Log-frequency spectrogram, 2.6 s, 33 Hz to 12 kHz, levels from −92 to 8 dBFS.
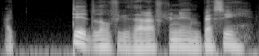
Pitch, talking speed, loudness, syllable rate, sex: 95 Hz, 160 wpm, -20 LUFS, 5.3 syllables/s, male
